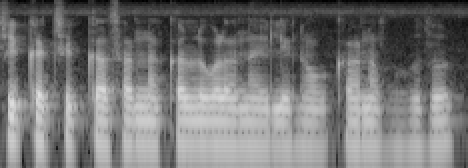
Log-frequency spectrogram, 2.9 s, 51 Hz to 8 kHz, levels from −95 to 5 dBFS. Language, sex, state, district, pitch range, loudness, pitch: Kannada, male, Karnataka, Koppal, 105-110 Hz, -19 LUFS, 105 Hz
